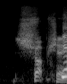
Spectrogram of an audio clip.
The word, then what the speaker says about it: Shropshire: Am I saying it right? Shropshire? – Shropshire. – Yeah. Shropshire. Close enough.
